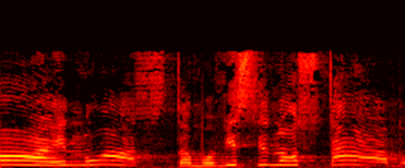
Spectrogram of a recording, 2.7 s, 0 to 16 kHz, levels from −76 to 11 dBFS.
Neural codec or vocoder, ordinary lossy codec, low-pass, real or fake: none; MP3, 48 kbps; 14.4 kHz; real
